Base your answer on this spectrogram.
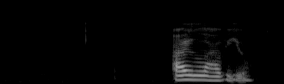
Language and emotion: Russian, neutral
